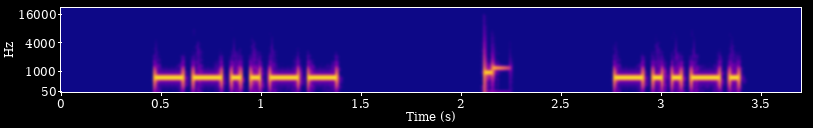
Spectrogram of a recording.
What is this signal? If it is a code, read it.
Morse code, heard as a keyed tone, about 25 wpm, 700 Hz. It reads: , /
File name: Single Punctuation-Prosign - Rapid-Fire - 25wpm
